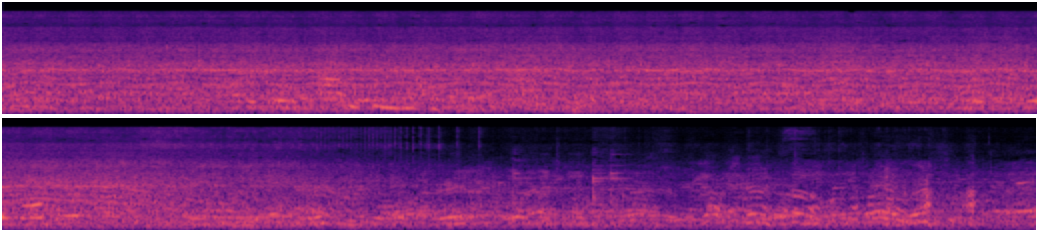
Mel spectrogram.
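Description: Pedal-powered bicycle blender whirring as its blade spins through a smoothie, the pitch wavering with the pedalling; it winds down and stops about seven seconds in, leaving room chatter.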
